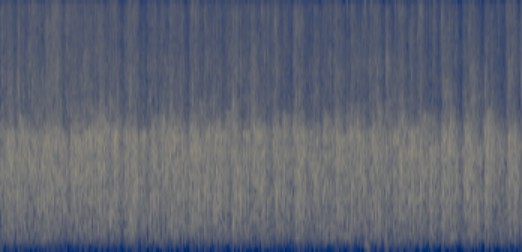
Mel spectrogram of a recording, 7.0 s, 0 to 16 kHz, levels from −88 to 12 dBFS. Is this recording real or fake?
real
